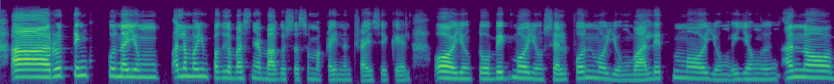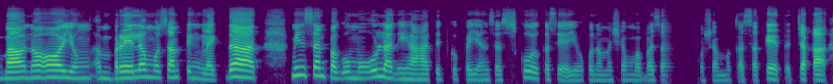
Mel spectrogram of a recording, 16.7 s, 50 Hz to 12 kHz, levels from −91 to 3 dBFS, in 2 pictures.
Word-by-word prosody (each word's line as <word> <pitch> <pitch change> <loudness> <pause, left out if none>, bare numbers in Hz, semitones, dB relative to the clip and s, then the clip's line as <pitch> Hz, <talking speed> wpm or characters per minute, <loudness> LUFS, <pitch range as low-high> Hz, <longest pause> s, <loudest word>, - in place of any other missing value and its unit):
ah, 260 0 +12
routine 300 +1 +1 0.2
ko 290 - -4
na 265 - +8
'yong 255 -1 0
alam 280 +3 0
mo 275 - +1
'yong 275 - -6
paglabas 220 -2 -3
niya 215 - -2
bago 180 0 -1
siya 185 0 -10
sumakay 180 -3 -9
ng 170 - -17
tricycle, 160 +1 -9 0.3
o 225 -2 +6
'yong 205 0 -5
tubig 210 +2 -2
mo, 230 -2 0
'yong 190 -2 -8
cellphone 195 +5 -5
mo, 215 -2 -7
'yong 170 -2 -13
wallet 180 +5 -2
mo, 220 -3 -5
'yong 175 -3 -12
iyong 190 +1 -8 0.3
ano, 240 0 0
baon, 220 +1 +4
oo, 240 +1 +2
'yong 220 -1 -5
umbrella 225 +4 +1
mo, 240 - -7
something 235 -1 -3
like 175 -1 -4
that. 250 -4 +7 0.3
Minsan 310 -1 -2
'pag 230 -4 -3
umuulan 225 +2 -3
ihahatid 180 -1 -7
ko 180 - -18
pa - - -14
'yan 175 0 -13
sa 165 - -12
school 220 +4 -10
kasi 180 - -9
ayoko 165 +1 -15
naman 165 0 -19
siyang 170 +1 -15
mabasa, 160 0 -14
ayaw 165 0 -46 0.2
ko - - -23
siyang 155 0 -17
magkasakit 170 +3 -6
at - - -28
saka 185 -3 +1
215 Hz, 200 wpm, -22 LUFS, 180-240 Hz, 0.3 s, ah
